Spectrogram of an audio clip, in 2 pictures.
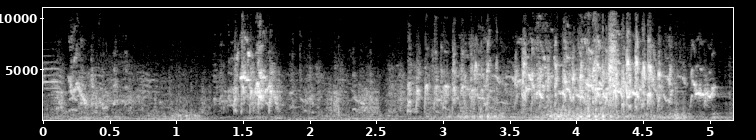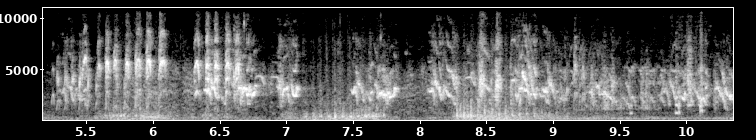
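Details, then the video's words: Budgerigars chirping while they eat; rapid overlapping chirps and squawky chatter in uneven bursts, with some rustling and quieter pauses between louder passages. "Beautiful budgies parakeet eating food birds chirping sounds"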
